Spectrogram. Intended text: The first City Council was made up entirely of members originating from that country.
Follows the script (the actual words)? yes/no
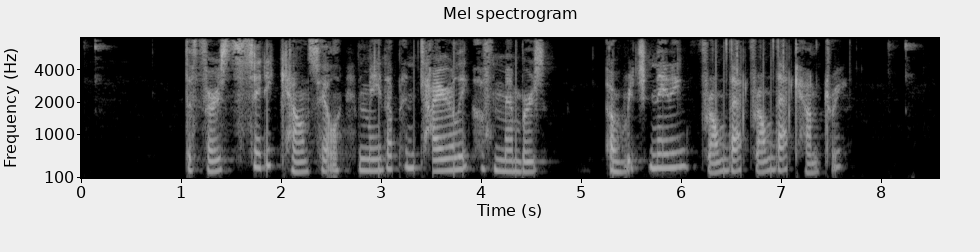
no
